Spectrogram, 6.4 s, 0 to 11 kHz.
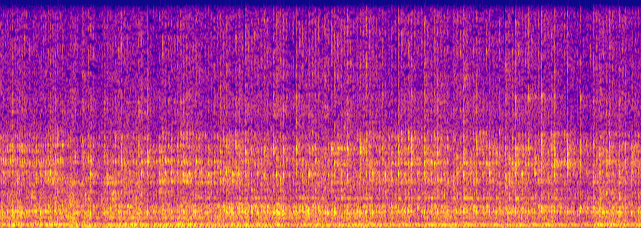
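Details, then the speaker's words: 1953 Super H still warming up and burning paint off the muffler: a steady, slightly ragged idle with a hollow, uneven note and no knocks; the owner suspects it may be running lean but is unsure. "almost sounds like it's lean I don't know so okay"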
